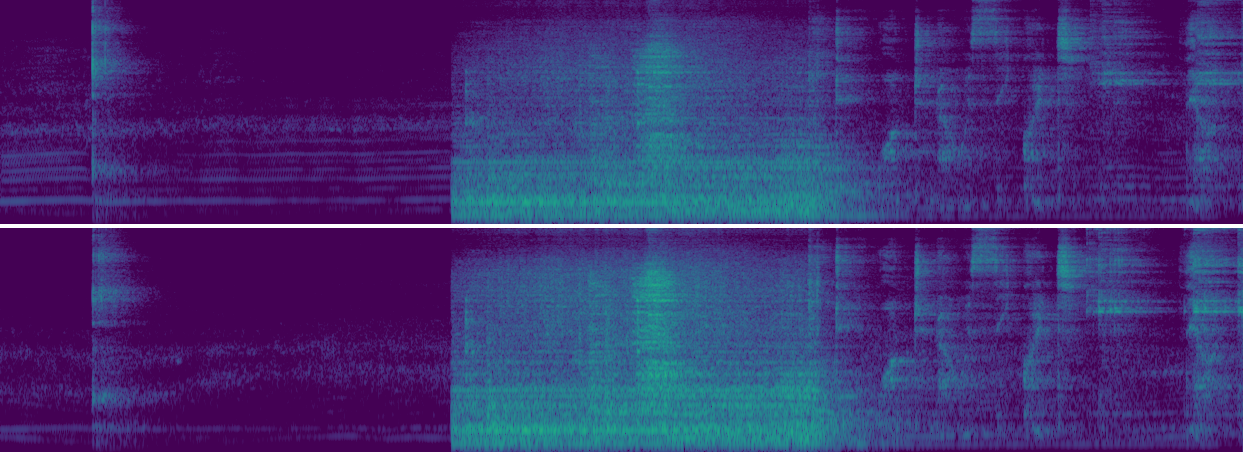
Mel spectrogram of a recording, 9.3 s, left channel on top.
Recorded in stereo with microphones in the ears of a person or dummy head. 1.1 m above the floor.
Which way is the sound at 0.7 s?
45° left (ahead or behind).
